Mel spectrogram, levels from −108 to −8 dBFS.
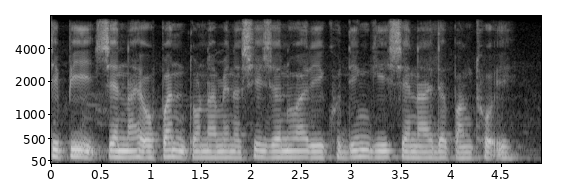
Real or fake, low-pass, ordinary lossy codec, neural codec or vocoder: real; 7.2 kHz; none; none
